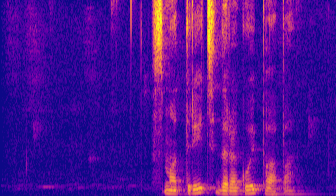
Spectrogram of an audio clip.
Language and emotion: Russian, neutral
